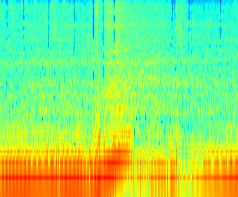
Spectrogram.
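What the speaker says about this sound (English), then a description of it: "Hand controls, so you just squeeze for throttle," A car engine fitted with an adaptive hand-squeeze throttle idles with a steady low hum, gives one quick rev that climbs and falls back, then settles to idle again. Nobody speaks.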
